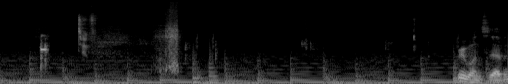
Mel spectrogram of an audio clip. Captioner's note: radio beeps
